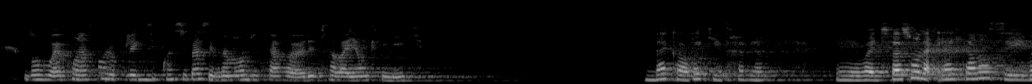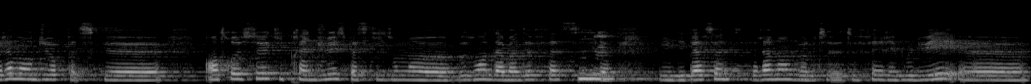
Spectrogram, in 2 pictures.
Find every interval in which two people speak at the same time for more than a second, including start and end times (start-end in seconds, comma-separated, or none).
none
